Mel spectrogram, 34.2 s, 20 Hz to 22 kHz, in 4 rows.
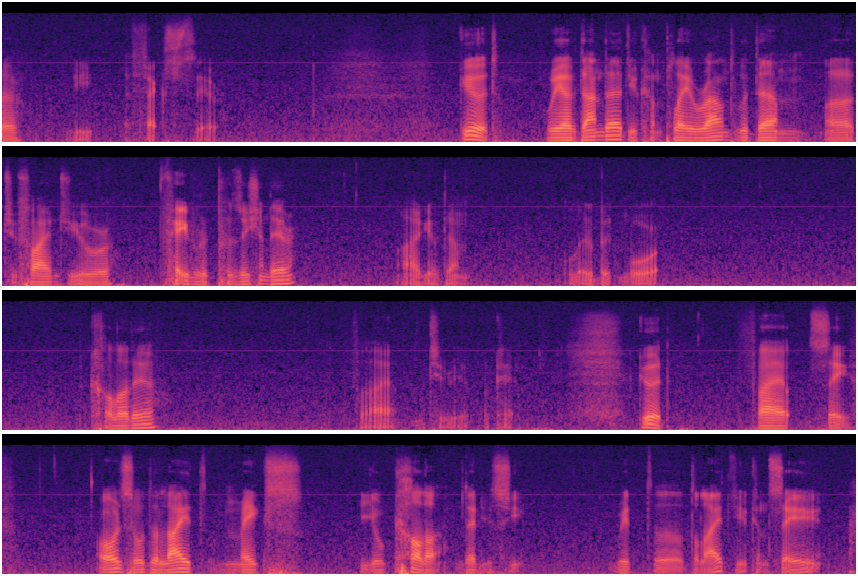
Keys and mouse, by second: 10.5-13.5 drag, 22.5 a, 27.1-29.6 drag, 29.6 KP_1.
